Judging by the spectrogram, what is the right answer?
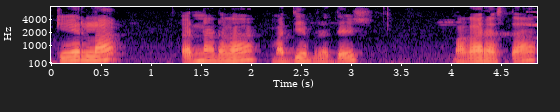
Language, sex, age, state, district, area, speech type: Tamil, female, 45-60, Tamil Nadu, Nagapattinam, rural, spontaneous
